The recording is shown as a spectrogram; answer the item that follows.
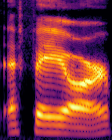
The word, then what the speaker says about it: FAR: It's the upcoming overhaul of the FAR, that's F-A-R, pronounced FAR.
